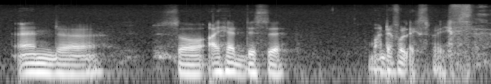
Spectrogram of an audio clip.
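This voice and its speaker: At a fairly slow pace, a man with a non-native accent speaks in a very deep, low pitch with monotone, flat intonation. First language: not English. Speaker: meditation teacher. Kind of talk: dharma talk. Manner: halting.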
